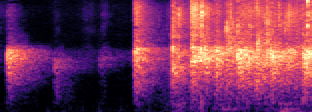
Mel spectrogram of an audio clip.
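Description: A violin plays briefly.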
